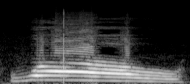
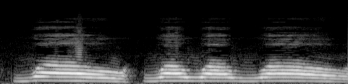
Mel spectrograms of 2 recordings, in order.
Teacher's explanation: there's also a hidden W sound at the end whoo and my mouth is also very forward and tight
